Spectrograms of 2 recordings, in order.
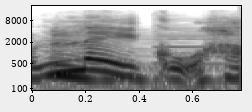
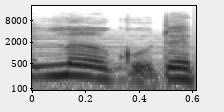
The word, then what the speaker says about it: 肋骨: 上帝用肋骨所造嘛，嗯嗯、那我们在国内我们都说两肋插刀，肋骨哈。嗯、但是我们取其这个繁体字的发音，我知道台湾国语发音是乐骨，对吧？嗯嗯、呃，所以我们取这个繁体字的发音，是因为这个乐和快乐、喜乐它同音，哦、是是是。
